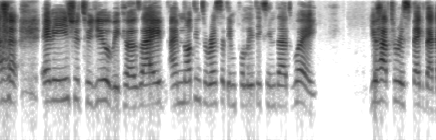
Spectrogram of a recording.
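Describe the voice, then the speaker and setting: A woman speaks with a Spanish accent. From Mexico. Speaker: youth activist. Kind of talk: panel discussion. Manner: halting, many fillers.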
